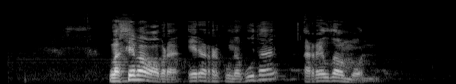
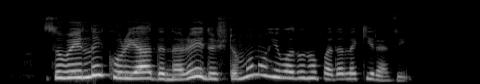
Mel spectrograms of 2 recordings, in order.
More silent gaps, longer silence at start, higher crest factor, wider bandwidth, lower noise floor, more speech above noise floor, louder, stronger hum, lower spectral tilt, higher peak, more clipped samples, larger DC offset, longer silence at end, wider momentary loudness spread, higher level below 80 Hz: neither; first, 1.1 s vs 0.45 s; first, 22 dB vs 14 dB; about the same, 9.4 kHz vs 9.6 kHz; second, -70 dBFS vs -82 dBFS; second, 48 dB vs 59 dB; about the same, -22 LUFS vs -23 LUFS; neither; about the same, -5 dB/octave vs -5.5 dB/octave; first, -2 dBFS vs -8 dBFS; neither; neither; about the same, 0.85 s vs 0.75 s; first, 14 LU vs 10 LU; about the same, -80 dBFS vs -82 dBFS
